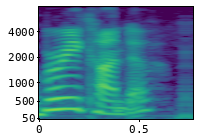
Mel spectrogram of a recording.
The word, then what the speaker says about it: Marie Kondo: Marie Kondo.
